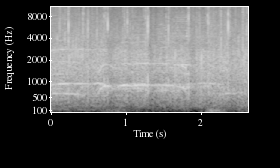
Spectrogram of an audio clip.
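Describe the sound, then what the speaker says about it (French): An audience at a French-language talk or conference claps in sustained, dense applause that holds steady and fairly loud throughout. "Est-ce que vous pouvez encore faire un tonnerre d'applaudissements pour Myriam?"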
